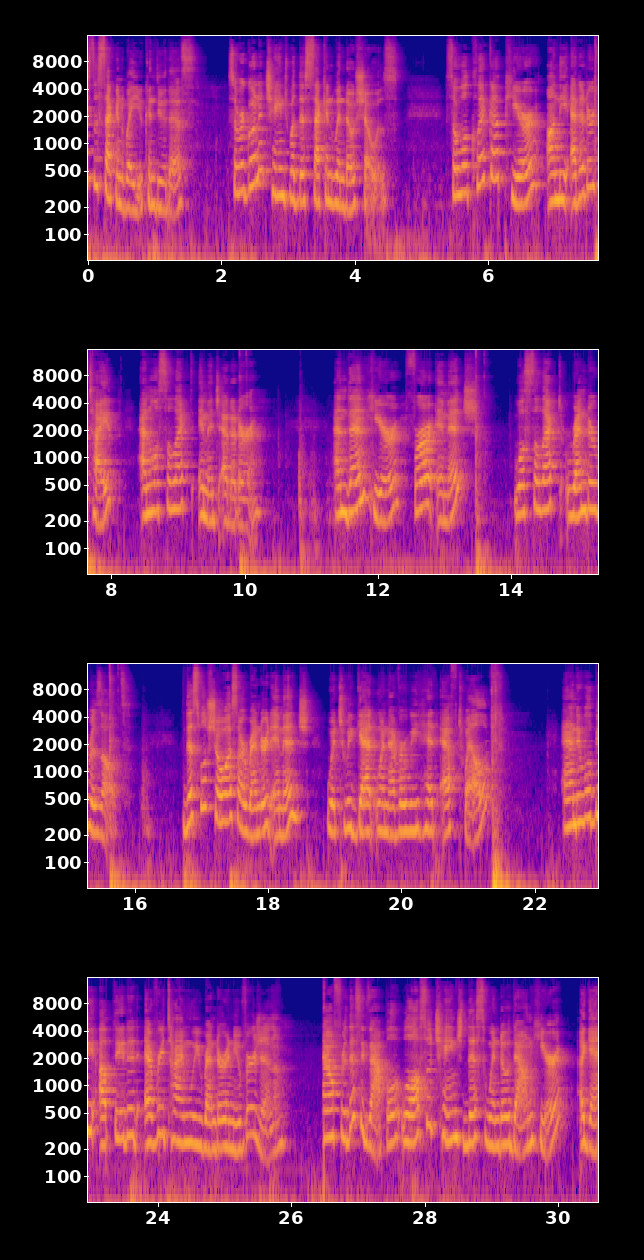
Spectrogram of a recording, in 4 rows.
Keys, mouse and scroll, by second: 6.2-9.5 drag, 12.6-15.2 drag.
